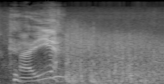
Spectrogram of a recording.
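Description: A brief wavering tonal cry is followed by a deep rolling rumble of thunder that lingers low and steady.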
